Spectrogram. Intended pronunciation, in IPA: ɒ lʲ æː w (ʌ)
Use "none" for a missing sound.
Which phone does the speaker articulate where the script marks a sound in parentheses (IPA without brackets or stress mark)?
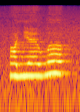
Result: ʌ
